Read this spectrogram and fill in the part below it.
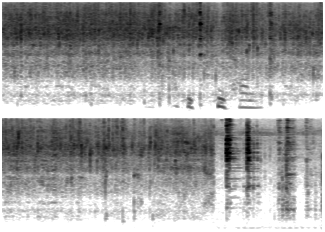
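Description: Oil sizzles loudly in a pan.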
